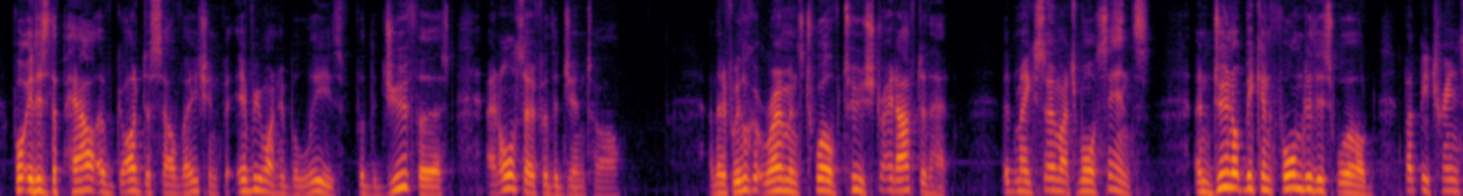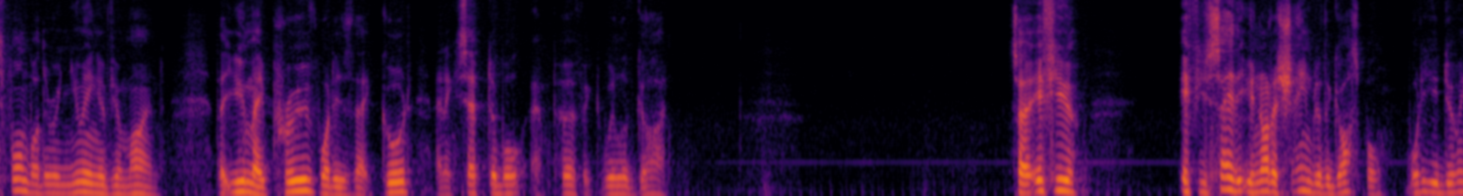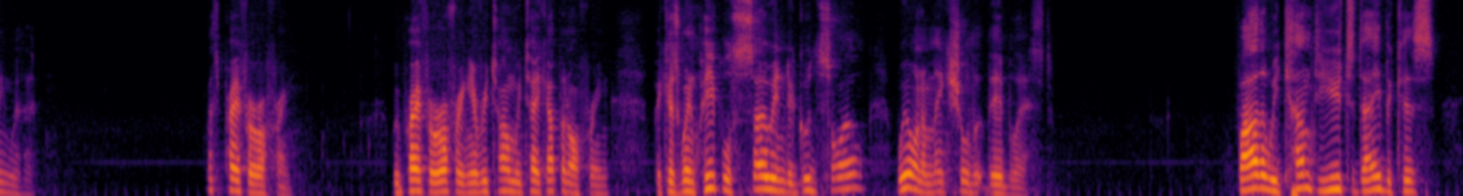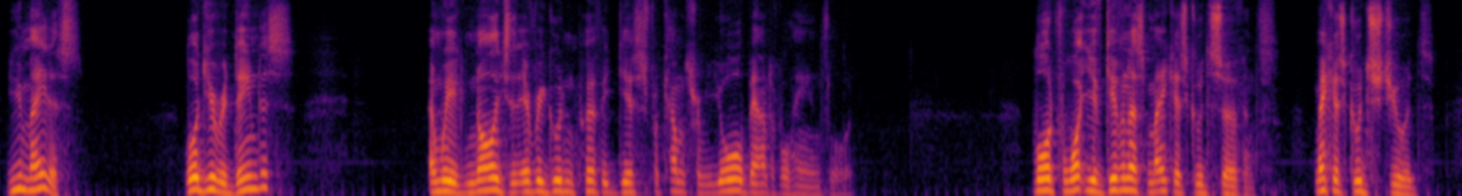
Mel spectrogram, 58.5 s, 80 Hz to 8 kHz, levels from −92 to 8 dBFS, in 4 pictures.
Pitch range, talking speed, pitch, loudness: 125-160 Hz, 170 wpm, 145 Hz, -25 LUFS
